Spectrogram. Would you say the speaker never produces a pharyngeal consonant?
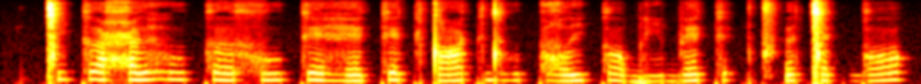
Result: no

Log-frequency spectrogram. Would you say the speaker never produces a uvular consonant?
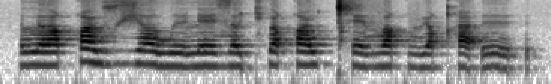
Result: no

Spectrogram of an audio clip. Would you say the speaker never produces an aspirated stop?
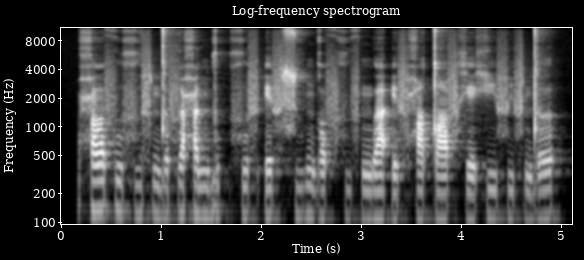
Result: yes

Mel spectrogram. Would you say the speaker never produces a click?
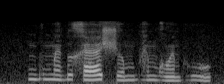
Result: yes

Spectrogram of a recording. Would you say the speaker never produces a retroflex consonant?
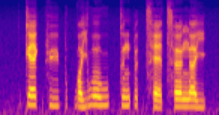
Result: yes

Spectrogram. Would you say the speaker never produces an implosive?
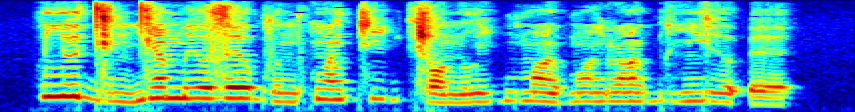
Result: yes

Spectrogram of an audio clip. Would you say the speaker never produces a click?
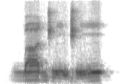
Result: yes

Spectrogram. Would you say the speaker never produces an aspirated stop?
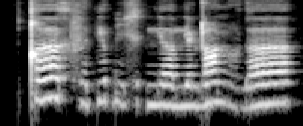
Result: yes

